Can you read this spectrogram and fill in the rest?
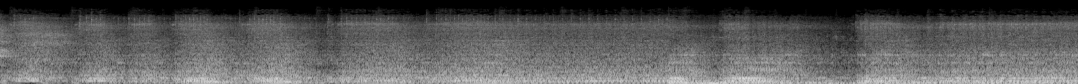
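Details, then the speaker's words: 150cc GY6 scooter that starts but won't idle even after adjusting the idle screw: ragged, hunting idle, revs surging and sagging; suspected CDI, carburetor or auto-enricher. "it's a 150cc scooter it starts but doesn't want to idle even after adjusting the idle idle screw"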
